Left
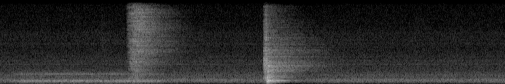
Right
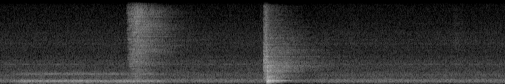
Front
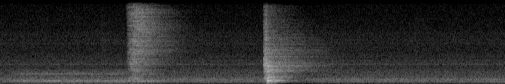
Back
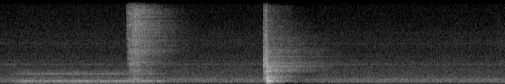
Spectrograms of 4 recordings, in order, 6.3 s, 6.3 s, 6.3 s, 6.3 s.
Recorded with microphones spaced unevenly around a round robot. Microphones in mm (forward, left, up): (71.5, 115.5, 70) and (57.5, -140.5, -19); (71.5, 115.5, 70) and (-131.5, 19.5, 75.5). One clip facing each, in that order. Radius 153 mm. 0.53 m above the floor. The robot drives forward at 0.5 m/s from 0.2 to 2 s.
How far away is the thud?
About 1.1 m.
